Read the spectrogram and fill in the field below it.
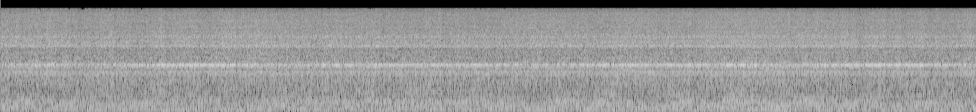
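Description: A jet engine roars steadily inside a cockpit.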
